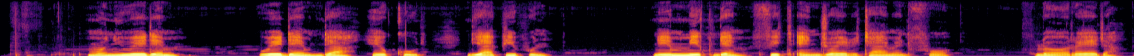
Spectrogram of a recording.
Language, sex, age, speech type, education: Nigerian Pidgin, female, 15-29, spontaneous, tertiary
